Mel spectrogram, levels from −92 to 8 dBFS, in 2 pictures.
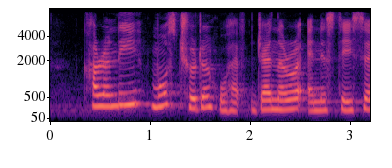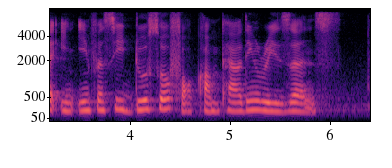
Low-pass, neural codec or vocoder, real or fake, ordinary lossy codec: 7.2 kHz; none; real; none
